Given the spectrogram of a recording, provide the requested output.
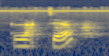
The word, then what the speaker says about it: acteur: you're a male actor, it's l'acteur, l'acteur, l'acteur, l'acteur. Two syllables. L'acteur, l'acteur.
